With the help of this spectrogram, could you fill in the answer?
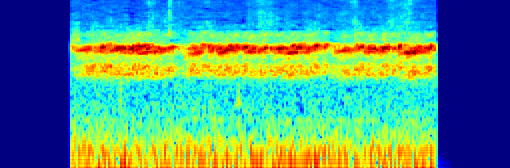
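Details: Frog giving a steady, unbroken rasping trill that holds an even, fairly high pitch for nearly three seconds, starting and stopping abruptly, with no other sounds.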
